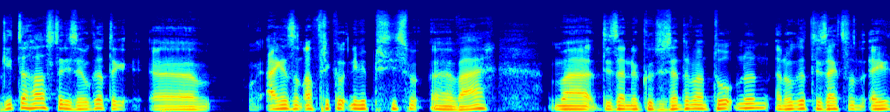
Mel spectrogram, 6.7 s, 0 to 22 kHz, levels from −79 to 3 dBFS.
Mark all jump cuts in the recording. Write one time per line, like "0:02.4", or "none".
none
